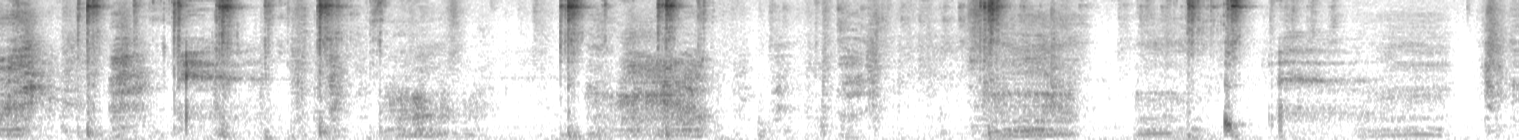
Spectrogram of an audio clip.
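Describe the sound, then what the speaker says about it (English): Several dogs play together nearby, giving repeated barks, whimpers and panting in irregular bursts of scuffling activity throughout. "all you're gonna hear here is the dogs playing around."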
